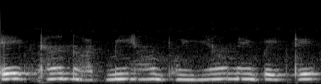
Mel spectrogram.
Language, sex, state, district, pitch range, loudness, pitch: Chhattisgarhi, female, Chhattisgarh, Sukma, 230-250 Hz, -20 LUFS, 245 Hz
